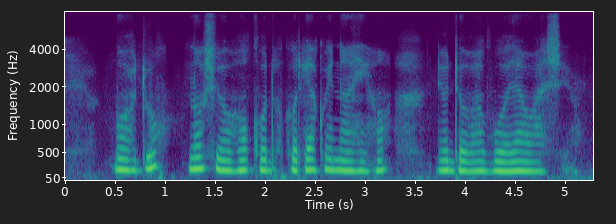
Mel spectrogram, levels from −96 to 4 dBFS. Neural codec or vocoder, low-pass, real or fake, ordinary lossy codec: codec, 16 kHz, 2 kbps, X-Codec, HuBERT features, trained on LibriSpeech; none; fake; none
